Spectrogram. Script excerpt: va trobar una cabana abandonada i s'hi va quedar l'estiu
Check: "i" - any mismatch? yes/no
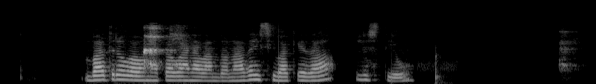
no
